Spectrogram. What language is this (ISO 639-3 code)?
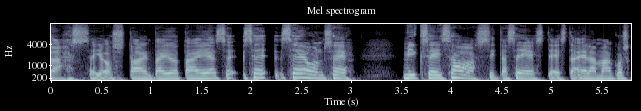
fin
